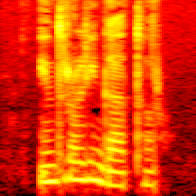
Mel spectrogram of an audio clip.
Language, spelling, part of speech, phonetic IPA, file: Polish, introligator, noun, [ˌĩntrɔlʲiˈɡatɔr], LL-Q809 (pol)-introligator.wav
